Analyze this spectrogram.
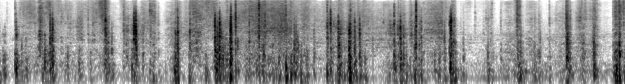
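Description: Packing paper and cardboard rustling and crinkling as a hand rummages through a packed mailing box, with many short sharp crackles and clicks.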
